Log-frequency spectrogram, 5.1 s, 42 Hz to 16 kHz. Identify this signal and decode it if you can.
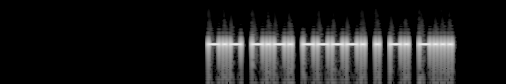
Morse code, heard as a keyed tone, about 31 wpm, 700 Hz. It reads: KC9ENB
